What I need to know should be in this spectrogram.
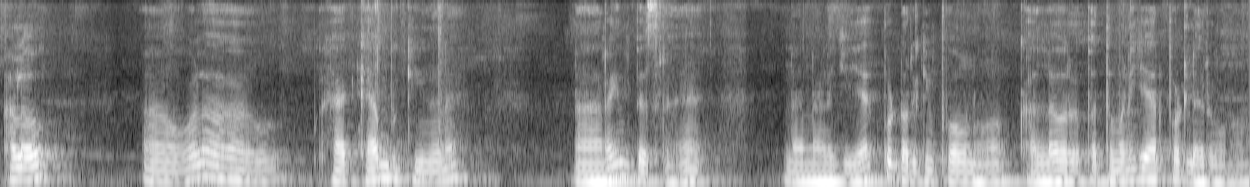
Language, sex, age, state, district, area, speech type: Tamil, male, 18-30, Tamil Nadu, Nagapattinam, rural, spontaneous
